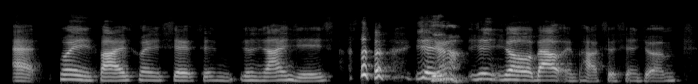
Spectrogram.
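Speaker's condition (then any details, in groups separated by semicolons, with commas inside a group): Tongue cancer; one year post surgery, radiation and chemotherapy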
